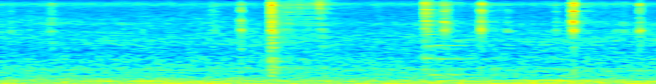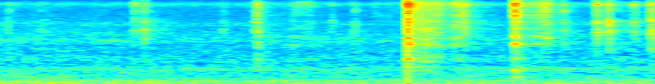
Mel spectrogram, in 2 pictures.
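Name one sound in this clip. A metal spoon scrapes and clinks against a metal pot.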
